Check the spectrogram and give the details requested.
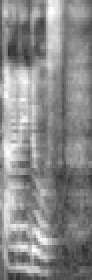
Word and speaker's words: tornadoes: டர்னடோஸ், இங்கே TORNADOESன்னு இருக்கு இல்லையா, அது ஆக்சுவலி எப்படி ப்ரொனவுன்ஸ் பண்ணணும்னா டர்னடோஸ்.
